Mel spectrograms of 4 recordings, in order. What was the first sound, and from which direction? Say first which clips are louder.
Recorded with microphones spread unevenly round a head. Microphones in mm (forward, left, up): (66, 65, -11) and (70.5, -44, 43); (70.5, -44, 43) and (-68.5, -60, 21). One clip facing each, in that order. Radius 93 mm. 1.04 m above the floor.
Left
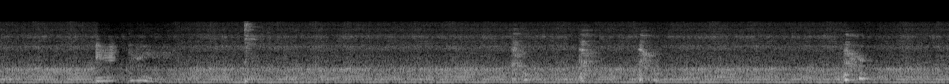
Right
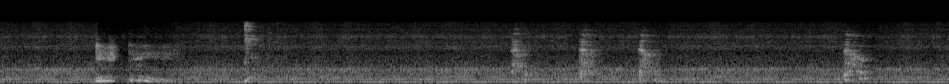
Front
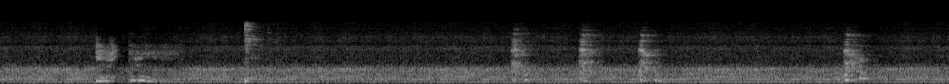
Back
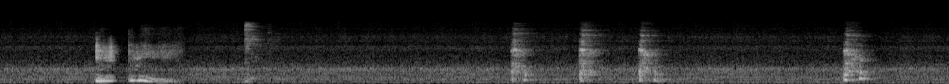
Breathing: even, back 12 dB; 160° right.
